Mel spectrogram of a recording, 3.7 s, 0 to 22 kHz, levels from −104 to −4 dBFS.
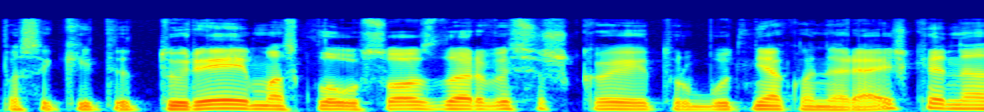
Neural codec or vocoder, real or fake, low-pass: none; real; 10.8 kHz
